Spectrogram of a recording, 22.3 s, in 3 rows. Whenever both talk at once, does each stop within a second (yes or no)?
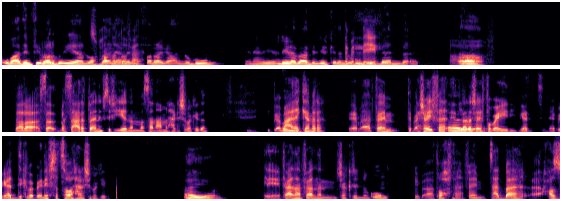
no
